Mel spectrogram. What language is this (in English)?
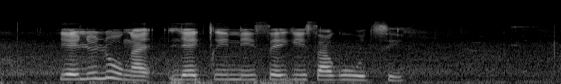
Swati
